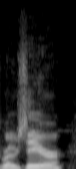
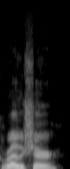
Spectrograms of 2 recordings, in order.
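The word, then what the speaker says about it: Rosier: of the season because I'm so used to saying Malik Rozier that I'm trying to say Rocher Malik Rocher and so I'm gonna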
